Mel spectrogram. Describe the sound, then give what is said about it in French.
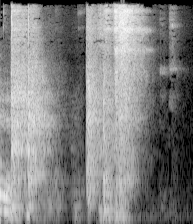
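A pen drops and clatters on a hard floor, two bright, rattling bursts of clicks and skittering about a second apart, ending with a small final tick. “J'ai fait tomber mon stylo.”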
